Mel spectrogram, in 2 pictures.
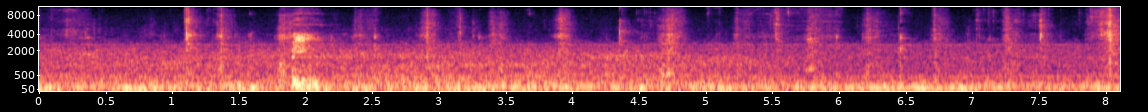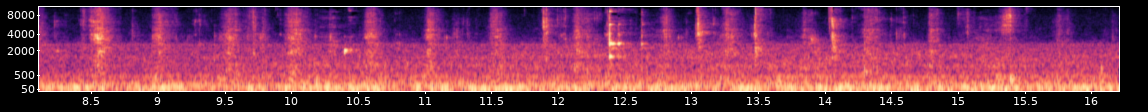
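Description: A person chewing and eating close to the microphone: a steady run of small wet mouth clicks and smacks, with a slightly louder click about two seconds in and another near the end. A steady low hum runs underneath.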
